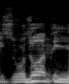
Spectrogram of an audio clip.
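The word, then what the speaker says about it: złoty: वैसे उसको पॉलिश में बोलते हैं जुती। जुआती। जेड एल जो है ना वो कटा हुआ है। तो कटा हुआ एल को ये लोग वी बोलते हैं। ओके। [गला साफ़ करने की आवाज़] इंग्लिशटे बोल सकते हैं। इंग्लिश में जलोटे।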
